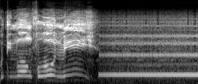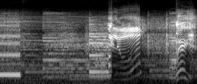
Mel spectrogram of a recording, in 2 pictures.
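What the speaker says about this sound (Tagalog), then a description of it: "Sagutin mo ang phone, May." A telephone rings with a steady electronic tone for a couple of seconds, then softer pulsing tones follow, with a voice speaking before and after the ringing.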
